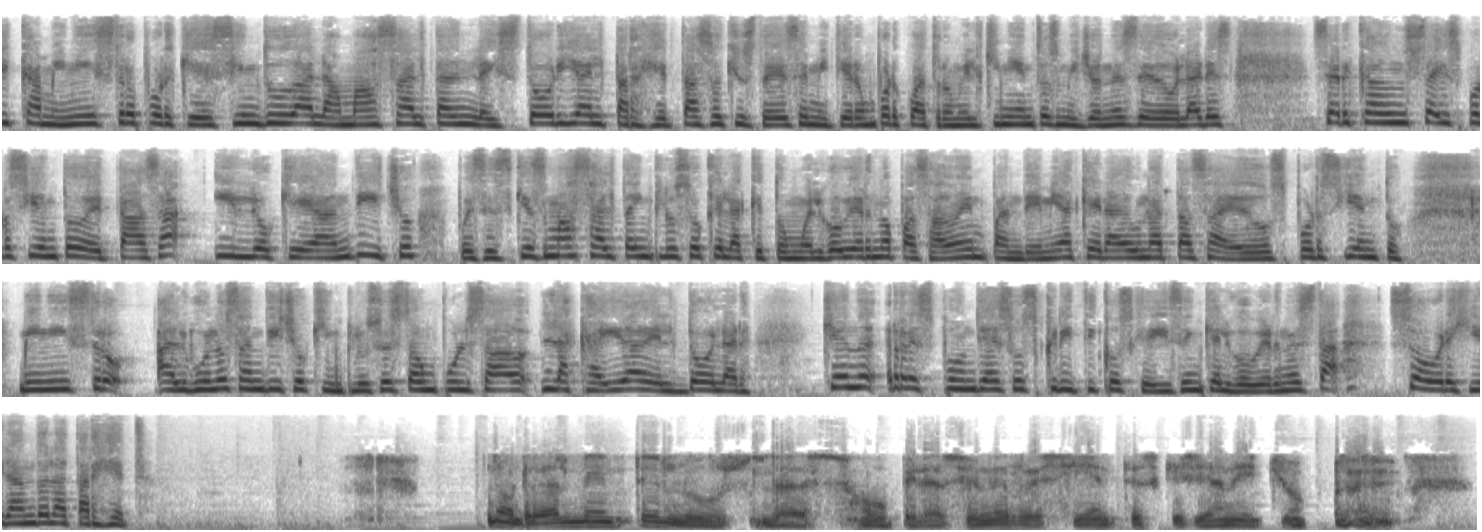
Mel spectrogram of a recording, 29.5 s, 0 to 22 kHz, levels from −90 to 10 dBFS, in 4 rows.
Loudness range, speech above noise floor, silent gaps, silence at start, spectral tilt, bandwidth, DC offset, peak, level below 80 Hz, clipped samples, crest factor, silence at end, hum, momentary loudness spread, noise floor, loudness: 2 LU; 24 dB; none; 0 s; -4 dB/octave; 13.5 kHz; under 0.1%; -2 dBFS; -50 dBFS; under 0.1%; 14 dB; 0 s; none; 4 LU; -41 dBFS; -17 LUFS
